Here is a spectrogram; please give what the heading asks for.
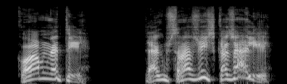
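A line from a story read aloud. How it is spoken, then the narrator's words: Bark. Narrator (Russian): рявкнула она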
